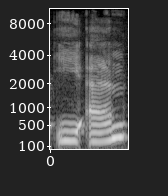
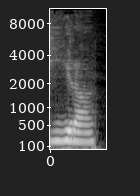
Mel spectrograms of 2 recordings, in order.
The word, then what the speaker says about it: Yiren: her name is spelled Yiren, and I listened to her introductions over and over again, but I wanted to make sure it's like if it's Yi or E, I think it's Yiren.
